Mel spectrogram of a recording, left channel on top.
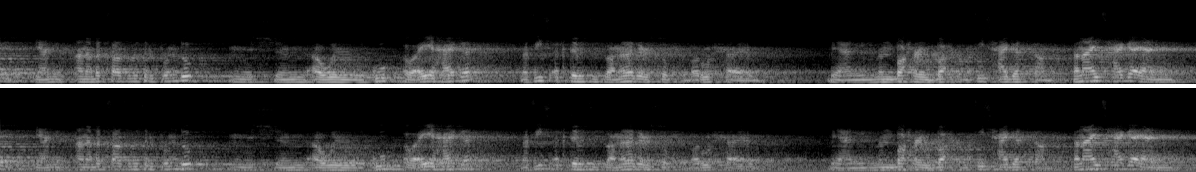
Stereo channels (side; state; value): right; noise; hum, 17 dB below the sound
